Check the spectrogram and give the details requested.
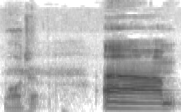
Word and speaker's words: Waldrop: Did I pronounce that right? Yep, Waldrop.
